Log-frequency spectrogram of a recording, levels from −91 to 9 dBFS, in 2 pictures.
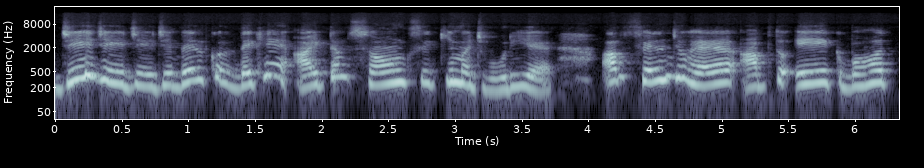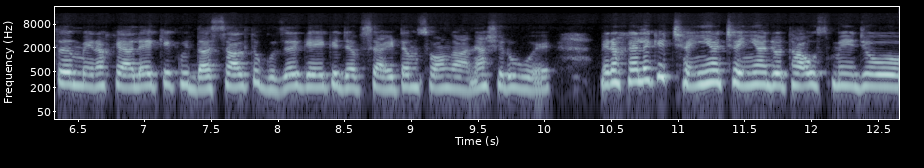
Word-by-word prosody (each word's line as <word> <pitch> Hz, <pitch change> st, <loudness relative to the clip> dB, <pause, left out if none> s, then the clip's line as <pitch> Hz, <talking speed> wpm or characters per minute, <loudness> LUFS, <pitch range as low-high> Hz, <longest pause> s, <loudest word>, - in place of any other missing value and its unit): जी, 265 Hz, +12 st, +3 dB, 0.2 s
जी, 275 Hz, -6 st, +2 dB
जी, 215 Hz, 0 st, -3 dB
जी, 235 Hz, +3 st, -2 dB
बिल्कुल, 285 Hz, 0 st, 0 dB
देखिए, 370 Hz, -, 0 dB
item 235 Hz, -, +1 dB
songs 270 Hz, -2 st, +1 dB, 0.2 s
की 280 Hz, -, 0 dB
मजबूरी 200 Hz, -2 st, -3 dB
है। 190 Hz, -, -2 dB, 0.4 s
अब -, -, +4 dB
फ़िल्म 300 Hz, +3 st, +3 dB
जो 355 Hz, -2 st, +1 dB
है, 250 Hz, +1 st, +4 dB
अब 210 Hz, +1 st, 0 dB
तो 250 Hz, -, +1 dB
एक 260 Hz, 0 st, +1 dB
बहुत 255 Hz, +6 st, -1 dB
मेरा 225 Hz, -1 st, -2 dB
ख़याल 215 Hz, -2 st, -1 dB
है 225 Hz, -, +1 dB
कि 240 Hz, -, -1 dB
कोई 235 Hz, 0 st, -4 dB
10 185 Hz, -1 st, -1 dB
साल 210 Hz, -1 st, +2 dB
तो 240 Hz, -, -5 dB
गुज़र 200 Hz, +5 st, -2 dB
गए 210 Hz, -1 st, -1 dB
कि -, -, +2 dB
जब 200 Hz, -2 st, -3 dB
से -, -, -3 dB
आइटम 195 Hz, +3 st, -2 dB
सॉन्ग 195 Hz, -1 st, -3 dB
आना 190 Hz, +3 st, -2 dB
शुरू 210 Hz, -2 st, -3 dB
हुए। 180 Hz, -1 st, -5 dB, 0.4 s
मेरा 270 Hz, +3 st, +5 dB
ख़याल 285 Hz, +2 st, +2 dB
है 310 Hz, -, +4 dB
कि 375 Hz, -, +4 dB
छैंया-छैंया 250 Hz, -2 st, +2 dB
जो 230 Hz, -, +4 dB
था, 225 Hz, -, +2 dB
उसमें 230 Hz, -2 st, -4 dB
जो 220 Hz, 0 st, 0 dB
230 Hz, 220 wpm, -20 LUFS, 210-265 Hz, 0.4 s, मेरा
